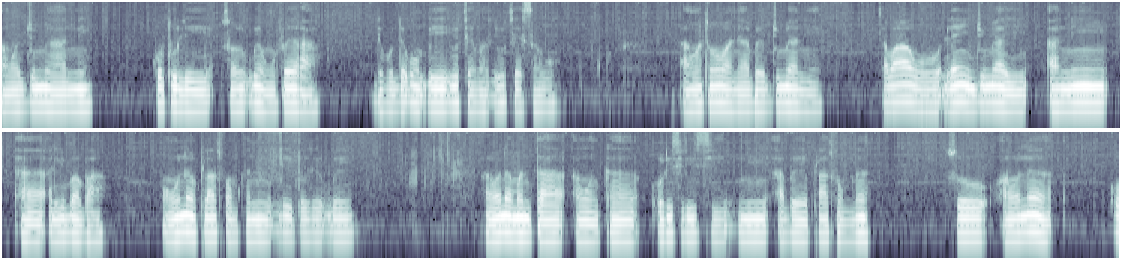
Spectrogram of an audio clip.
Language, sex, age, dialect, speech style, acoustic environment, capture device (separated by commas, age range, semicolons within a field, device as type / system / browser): Yoruba, male, 25-34, Nigeria - Lagos Yoruba, happy; excited, silence, mobile / Linux / Chrome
